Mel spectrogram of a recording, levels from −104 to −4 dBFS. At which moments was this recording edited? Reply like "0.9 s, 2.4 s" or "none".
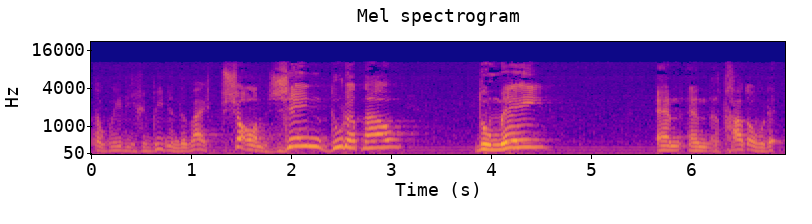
none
